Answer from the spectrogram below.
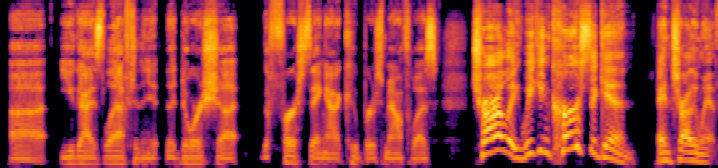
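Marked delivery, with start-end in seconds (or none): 4.7-6.4 high, gleeful imitation of a kid; excited child. Dad imitates his kid telling a sibling the good news, gleeful. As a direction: announce great news like a thrilled child.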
